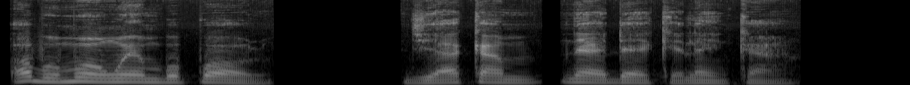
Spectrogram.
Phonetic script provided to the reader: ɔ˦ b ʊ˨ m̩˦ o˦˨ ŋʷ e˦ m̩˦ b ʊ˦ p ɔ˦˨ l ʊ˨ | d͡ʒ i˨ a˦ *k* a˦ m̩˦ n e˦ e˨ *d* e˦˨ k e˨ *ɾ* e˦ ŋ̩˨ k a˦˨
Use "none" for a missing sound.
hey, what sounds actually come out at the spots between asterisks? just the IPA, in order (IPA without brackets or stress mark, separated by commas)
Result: k, d, l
